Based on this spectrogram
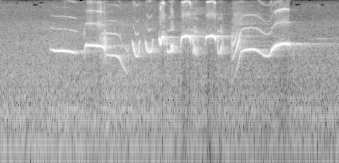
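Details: Oriental magpie-robin of the Bagong type, a morning and evening song used to spur magpie-robins into singing: loud, clear whistled phrases, some sliding and some warbled, delivered in quick varied bursts with brief pauses.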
